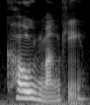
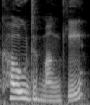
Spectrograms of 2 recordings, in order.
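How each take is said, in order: First: The D is held back, with no audible release. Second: The D is released strongly before the next word. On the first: The speaker calls it right. "you don't hear a strong release on that D" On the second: The speaker calls it wrong. "I'm not saying a code monkey. That would sound a bit cluttery"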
